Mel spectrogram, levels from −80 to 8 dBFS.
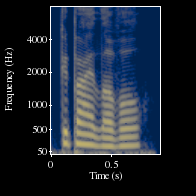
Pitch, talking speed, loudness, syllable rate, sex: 185 Hz, 200 wpm, -16 LUFS, 5.6 syllables/s, female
